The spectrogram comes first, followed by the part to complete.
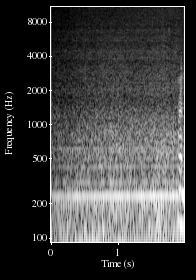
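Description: Aprilia Dorsoduro's V-twin engine running at a steady road speed, with wind noise over the helmet-camera microphone.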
